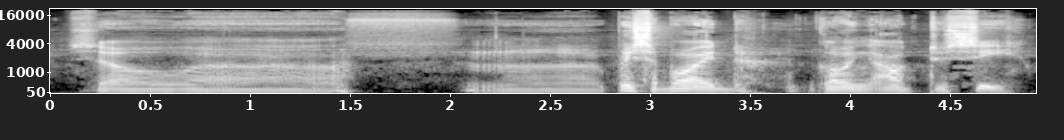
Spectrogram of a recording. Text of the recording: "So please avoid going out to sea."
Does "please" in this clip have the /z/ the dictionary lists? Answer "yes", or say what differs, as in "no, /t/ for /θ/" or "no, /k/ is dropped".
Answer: no, /s/ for /z/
